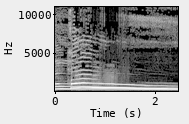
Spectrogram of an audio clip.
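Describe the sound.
A loud, sustained howl, a human voice imitating a wolf, holding a long wavering tone that slowly slides downward in pitch over a couple of seconds.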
